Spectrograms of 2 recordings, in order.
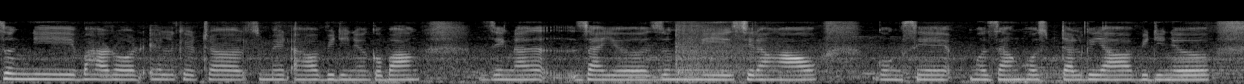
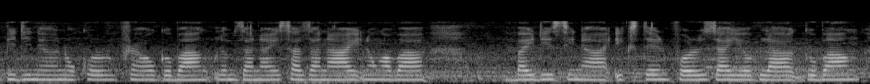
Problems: none marked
